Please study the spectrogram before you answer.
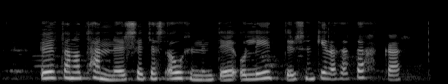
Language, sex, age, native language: Icelandic, female, 20-29, Icelandic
